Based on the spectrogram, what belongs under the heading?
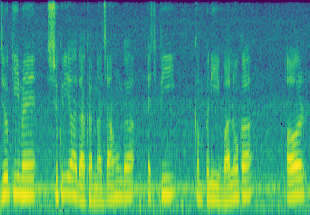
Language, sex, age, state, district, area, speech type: Urdu, male, 18-30, Delhi, South Delhi, urban, spontaneous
